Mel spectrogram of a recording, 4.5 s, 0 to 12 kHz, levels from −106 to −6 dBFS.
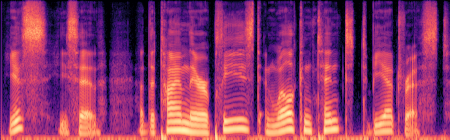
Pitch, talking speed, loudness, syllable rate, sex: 150 Hz, 215 wpm, -17 LUFS, 4.7 syllables/s, male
